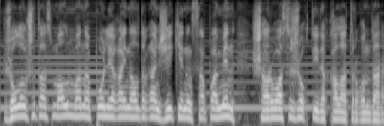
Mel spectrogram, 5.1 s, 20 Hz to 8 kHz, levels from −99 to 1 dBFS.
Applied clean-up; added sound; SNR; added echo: none; Bowed string instrument; 17 dB; none.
